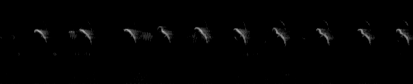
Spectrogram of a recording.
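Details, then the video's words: A chick peeps steadily: high, sharply falling notes, often paired, about two or three per second, with nothing else heard. "Suara anak Ayam"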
